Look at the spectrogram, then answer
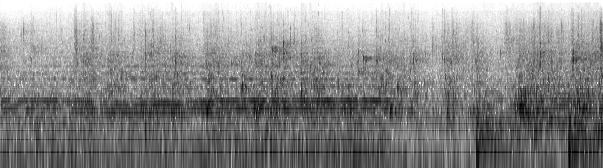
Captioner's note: footsteps Splashing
